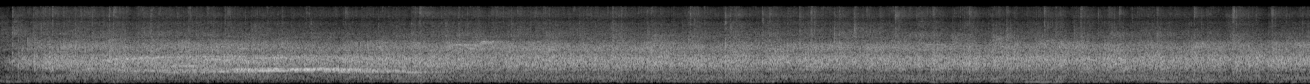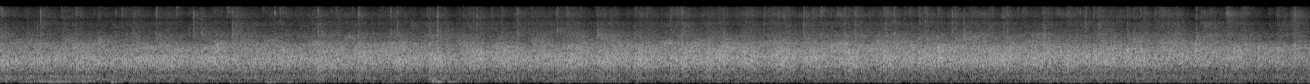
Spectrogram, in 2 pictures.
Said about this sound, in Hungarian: Egy nagy tapsot szeretnénk kérni az összes képviselőjelöltnek.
